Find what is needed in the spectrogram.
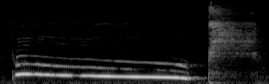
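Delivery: falling whistle and splash. Acted. Host showing a fall into the lake, imitated drop.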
